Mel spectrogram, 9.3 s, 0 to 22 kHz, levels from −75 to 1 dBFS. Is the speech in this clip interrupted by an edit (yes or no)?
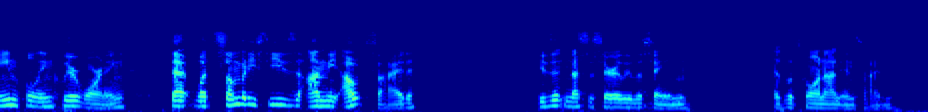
no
